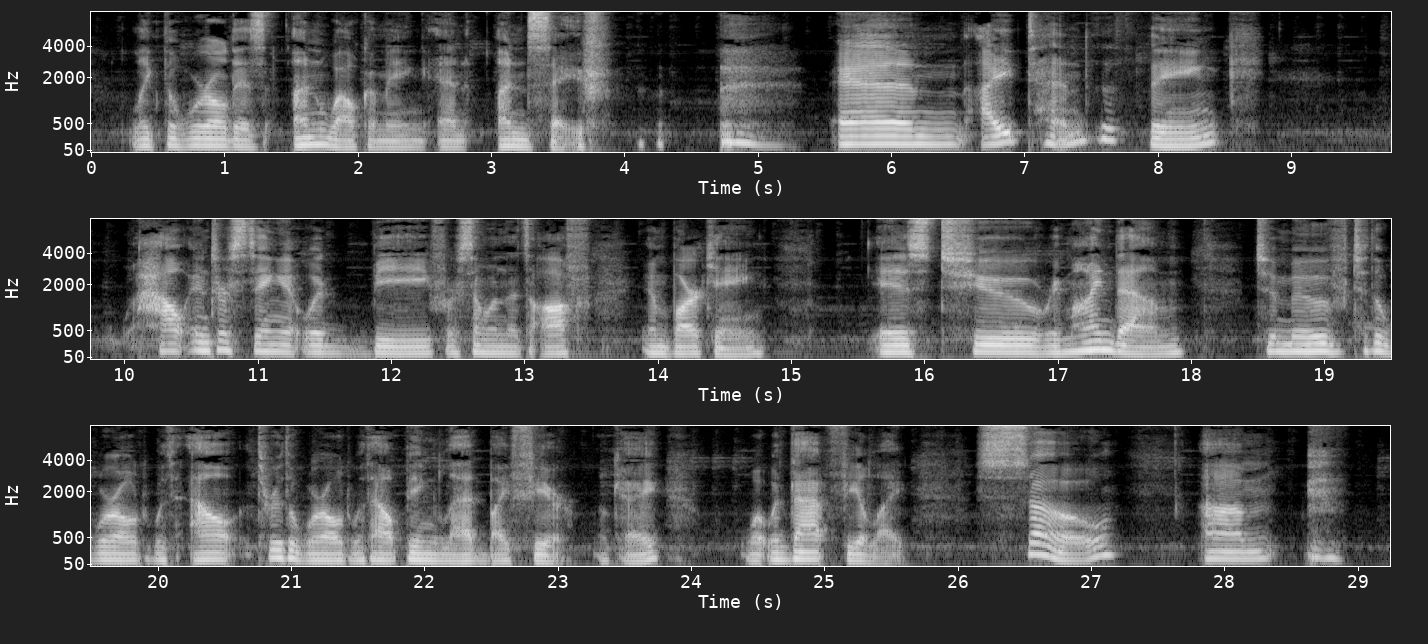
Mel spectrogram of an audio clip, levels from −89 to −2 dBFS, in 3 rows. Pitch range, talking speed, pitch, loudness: 100-130 Hz, 100 wpm, 110 Hz, -18 LUFS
